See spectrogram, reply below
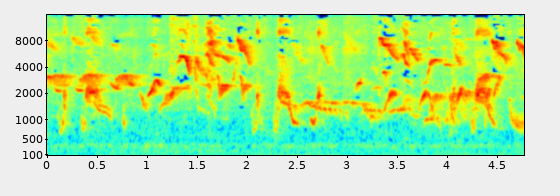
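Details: Breeding-condition song of a male white-rumped shama, meant to draw other shamas into mating mood: loud, continuous medley of whistled slurs, squawks and twittering notes.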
